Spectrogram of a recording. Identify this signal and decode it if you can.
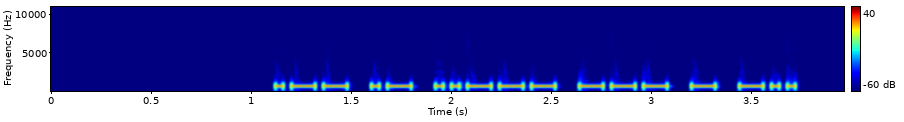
Morse code, heard as a keyed tone, about 30 wpm, 700 Hz. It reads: WA2OTD
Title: USA Call Signs - 6 Characters - 2x Character Spacing - 30wpm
